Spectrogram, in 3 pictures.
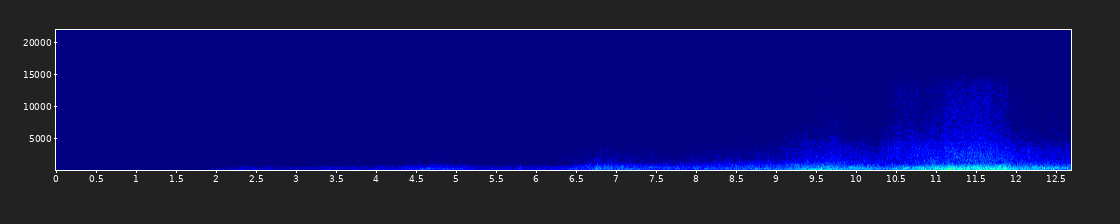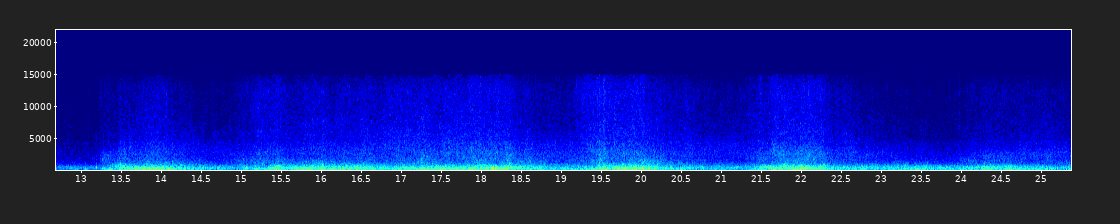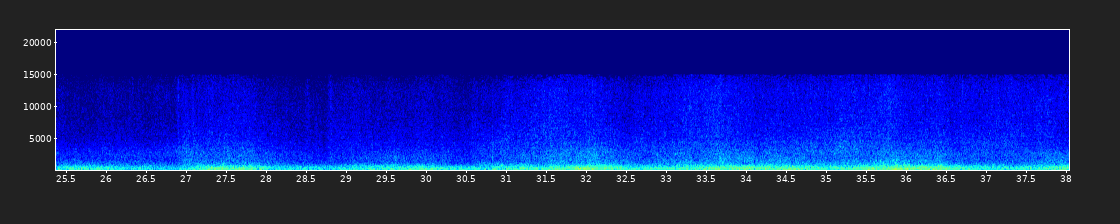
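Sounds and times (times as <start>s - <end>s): ocean surf breaking: 23.8s - 38.0s.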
